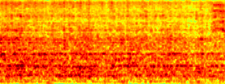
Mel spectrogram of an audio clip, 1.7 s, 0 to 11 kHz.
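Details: 1979/80 Arctic Cat snowmobile suspension bogie wheel spun by hand on the bench after removal from a seized suspension: rough, gritty rushing instead of the silent spin of a good wheel; bearing sounds worn, replacement bearings considered. Cause suspected, not confirmed.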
